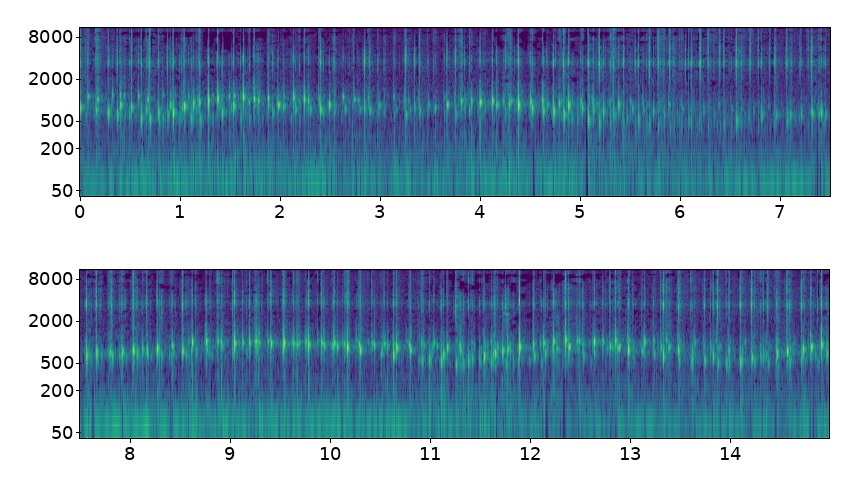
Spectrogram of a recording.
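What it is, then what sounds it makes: Wooden spoon. Fingertips and nails tap and scratch the bowl of a solid, reddish-brown wooden spoon held close to the microphone. Dense, fast clicky taps mingle with scratchy rustling, under a mid-range tone that slowly rises and falls.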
